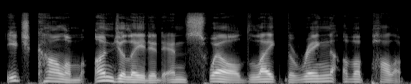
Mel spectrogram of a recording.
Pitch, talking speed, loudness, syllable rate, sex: 120 Hz, 160 wpm, -19 LUFS, 4.5 syllables/s, male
